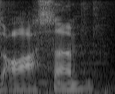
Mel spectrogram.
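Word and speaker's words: Ahsem: your pets name okay so my name is awesome awesome no okay so it's spelled AHS e m where's that name from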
